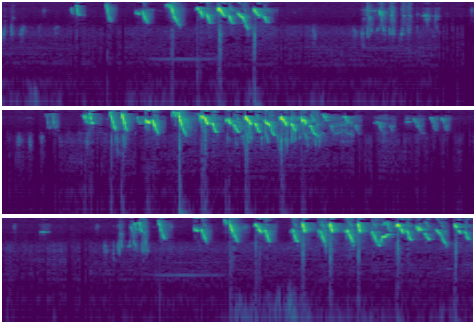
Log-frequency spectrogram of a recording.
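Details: A saffron finch sings while free, recorded live: three separate bursts of rapid, high, piercing chirps, each lasting a couple of seconds, with quieter pauses between them.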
